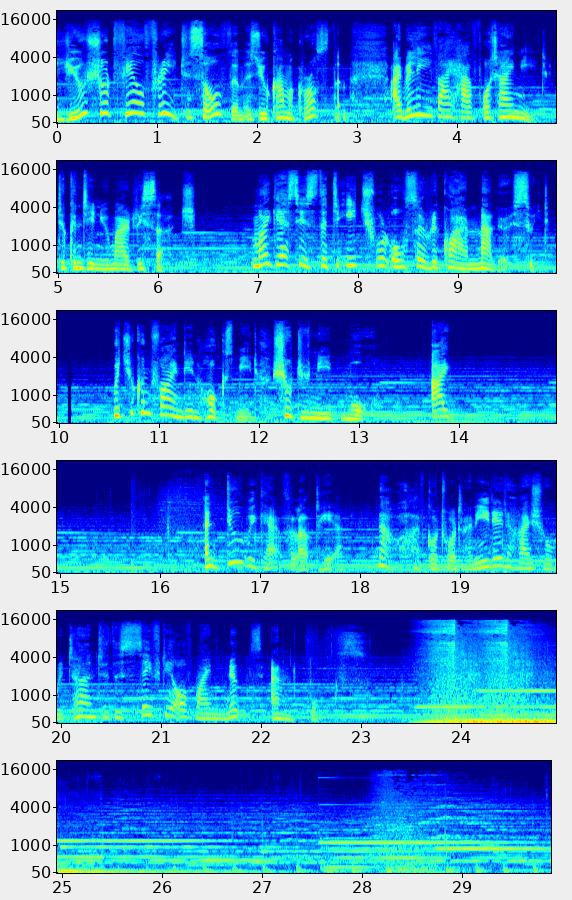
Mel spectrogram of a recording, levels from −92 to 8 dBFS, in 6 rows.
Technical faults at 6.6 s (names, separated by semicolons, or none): none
